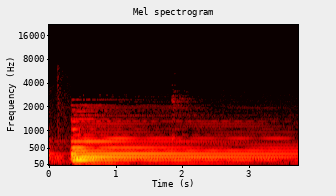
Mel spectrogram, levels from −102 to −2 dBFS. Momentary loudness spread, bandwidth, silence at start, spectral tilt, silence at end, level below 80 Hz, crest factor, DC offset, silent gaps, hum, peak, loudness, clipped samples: 18 LU; 2.9 kHz; 0 s; -11.5 dB/octave; 0 s; -74 dBFS; 20 dB; under 0.1%; none; none; -24 dBFS; -45 LUFS; under 0.1%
